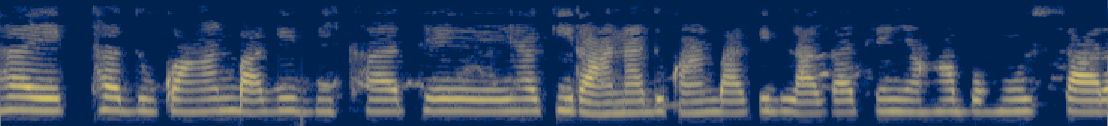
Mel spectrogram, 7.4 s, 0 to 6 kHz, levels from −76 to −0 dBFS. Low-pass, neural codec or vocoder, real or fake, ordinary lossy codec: 5.4 kHz; none; real; MP3, 24 kbps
